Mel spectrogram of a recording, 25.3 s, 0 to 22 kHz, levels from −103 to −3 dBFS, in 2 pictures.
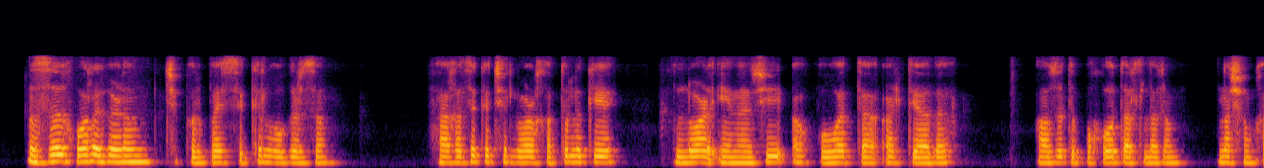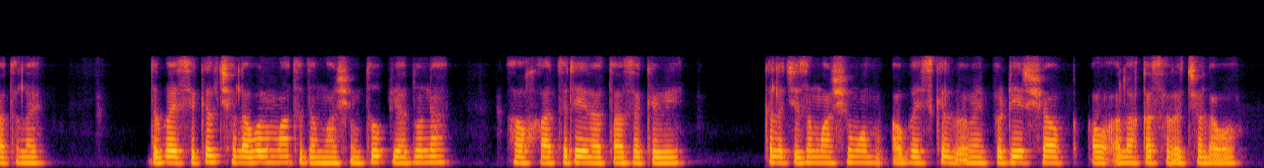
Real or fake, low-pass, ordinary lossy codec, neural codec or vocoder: real; 5.4 kHz; none; none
